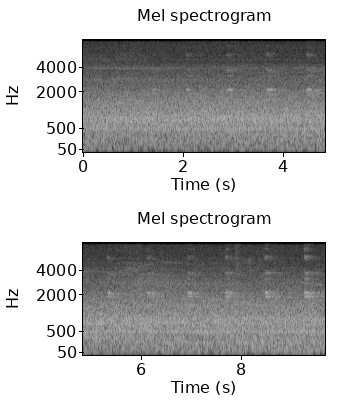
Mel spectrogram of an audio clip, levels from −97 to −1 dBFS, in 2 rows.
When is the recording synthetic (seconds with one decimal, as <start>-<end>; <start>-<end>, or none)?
none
